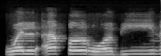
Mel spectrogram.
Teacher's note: अक़ क़ाफ के ऊपर कलकला करेंगे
